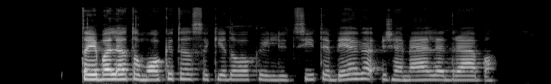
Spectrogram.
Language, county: Lithuanian, Kaunas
